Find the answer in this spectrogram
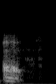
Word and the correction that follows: melodious: Do you remember how you pronounce that word? – Melodious. – Melodious, thank you.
